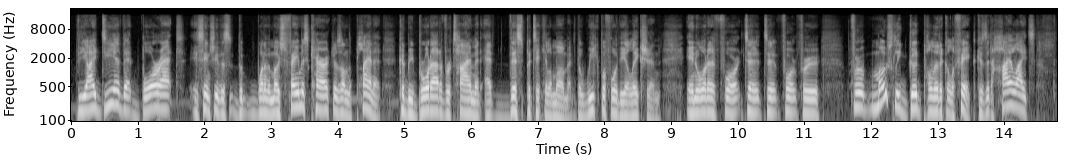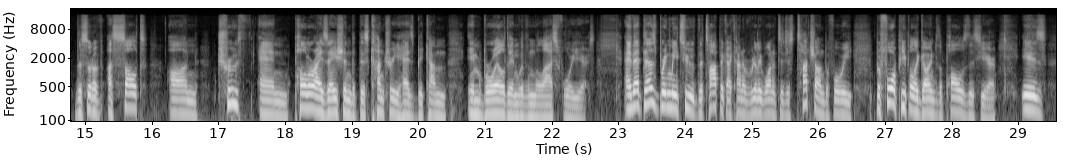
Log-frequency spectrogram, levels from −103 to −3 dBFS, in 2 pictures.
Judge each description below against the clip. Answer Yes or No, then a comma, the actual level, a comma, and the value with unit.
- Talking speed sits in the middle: Yes, average, 195 wpm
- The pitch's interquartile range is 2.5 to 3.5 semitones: No, average, 4.5 semitones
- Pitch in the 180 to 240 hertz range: No, medium, 140 Hz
